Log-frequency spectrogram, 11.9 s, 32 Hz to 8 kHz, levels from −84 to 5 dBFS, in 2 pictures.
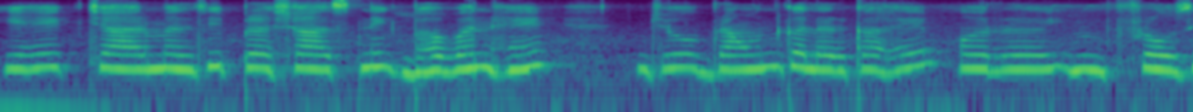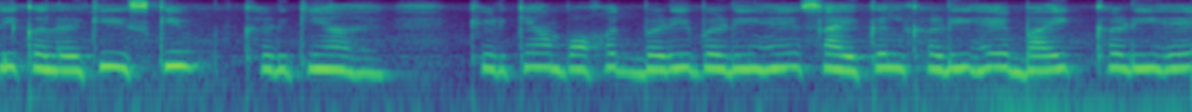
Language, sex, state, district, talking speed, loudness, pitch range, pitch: Hindi, female, Uttar Pradesh, Jalaun, 150 wpm, -20 LUFS, 255-280 Hz, 265 Hz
